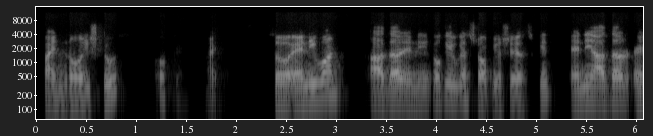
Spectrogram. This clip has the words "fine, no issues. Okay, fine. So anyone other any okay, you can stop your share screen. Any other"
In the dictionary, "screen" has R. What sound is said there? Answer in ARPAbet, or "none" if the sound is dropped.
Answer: none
